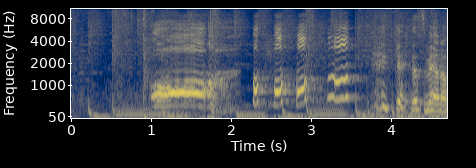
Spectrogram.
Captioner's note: chuckling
